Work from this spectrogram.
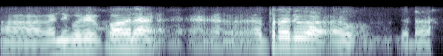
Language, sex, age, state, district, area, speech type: Malayalam, male, 45-60, Kerala, Kottayam, rural, conversation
